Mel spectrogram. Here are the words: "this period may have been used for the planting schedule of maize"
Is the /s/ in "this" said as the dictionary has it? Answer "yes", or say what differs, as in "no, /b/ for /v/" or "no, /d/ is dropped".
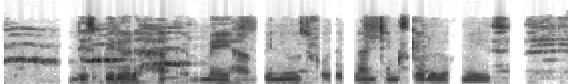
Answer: yes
